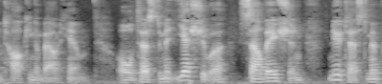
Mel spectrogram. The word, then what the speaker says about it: Yeshua: his name his hebrew name would actually be yeshua or what we would call joshua which means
